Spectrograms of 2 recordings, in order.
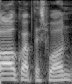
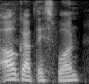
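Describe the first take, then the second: First: It sounds like a casual, genuine offer. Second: It sounds like a scheming, calculated offer.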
